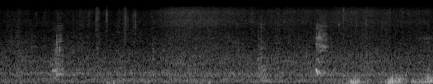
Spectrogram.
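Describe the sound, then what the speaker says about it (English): A low hum of buzzing honey bees being poured into a hive over a soft, rushing background, with a few louder close bumps and knocks toward the end and no voices. "this is what I said when I said we were pouring bees."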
